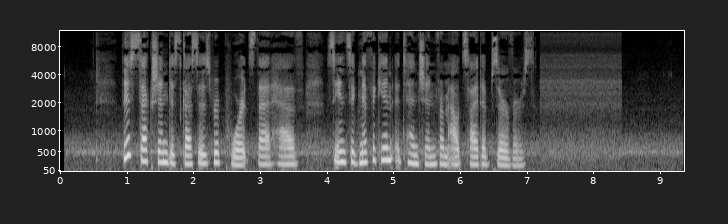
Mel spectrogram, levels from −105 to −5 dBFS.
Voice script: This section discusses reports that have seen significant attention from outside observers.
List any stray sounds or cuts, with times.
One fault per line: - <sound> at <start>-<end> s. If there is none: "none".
none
